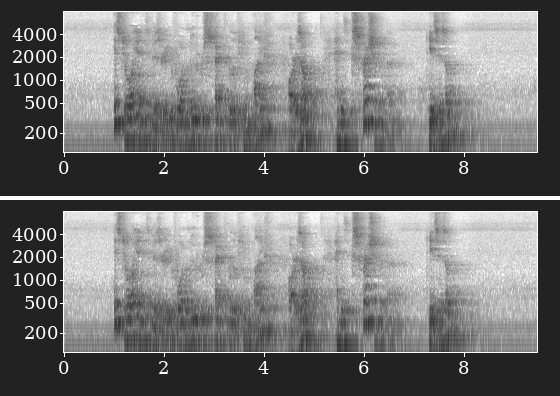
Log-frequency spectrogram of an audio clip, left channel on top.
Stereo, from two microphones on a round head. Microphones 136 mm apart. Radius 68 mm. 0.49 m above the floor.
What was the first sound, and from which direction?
A man speaking, 50° left (ahead or behind).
